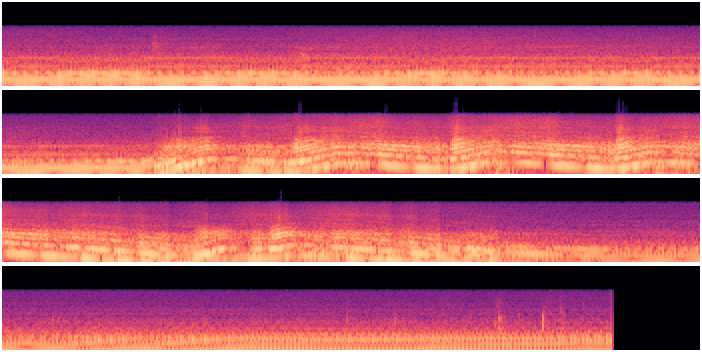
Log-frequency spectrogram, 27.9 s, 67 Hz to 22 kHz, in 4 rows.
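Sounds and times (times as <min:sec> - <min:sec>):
car engine idling: 0:00.0 - 0:27.0
engine revving in blips: 0:08.3 - 0:19.7.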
